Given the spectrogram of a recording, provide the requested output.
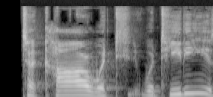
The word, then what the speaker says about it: Taika Waititi: They just announced, I don't mean to butcher his name, but I believe it's Taika Waititi.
